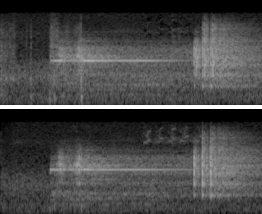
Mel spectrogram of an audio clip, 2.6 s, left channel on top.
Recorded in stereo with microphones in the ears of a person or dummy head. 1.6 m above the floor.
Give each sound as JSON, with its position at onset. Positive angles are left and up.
{"t": 0.5, "sound": "a bicycle bell", "side_deg": -45, "distance_m": 5.0}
